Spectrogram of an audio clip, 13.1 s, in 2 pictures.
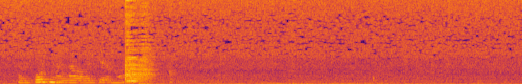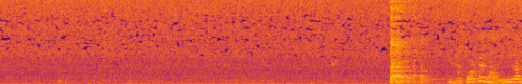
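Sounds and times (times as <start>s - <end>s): carrots sizzling in a pan: 0.0s - 13.0s.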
